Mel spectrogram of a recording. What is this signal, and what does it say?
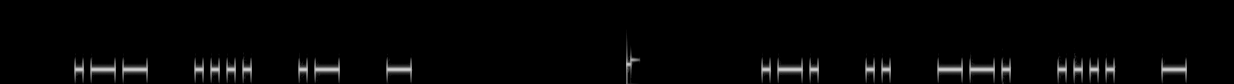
Morse code, heard as a keyed tone, about 15 wpm, spaced as for 11 wpm, 700 Hz. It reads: WHAT RIGHT
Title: 2x Character Spacing - Top 500 Words - 15wpm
